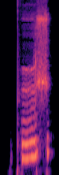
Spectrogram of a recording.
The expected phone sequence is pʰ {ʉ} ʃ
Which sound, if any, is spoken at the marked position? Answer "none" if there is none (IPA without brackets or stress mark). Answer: ʉ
